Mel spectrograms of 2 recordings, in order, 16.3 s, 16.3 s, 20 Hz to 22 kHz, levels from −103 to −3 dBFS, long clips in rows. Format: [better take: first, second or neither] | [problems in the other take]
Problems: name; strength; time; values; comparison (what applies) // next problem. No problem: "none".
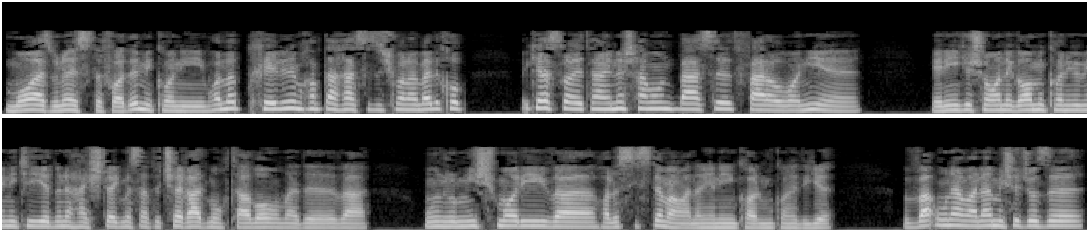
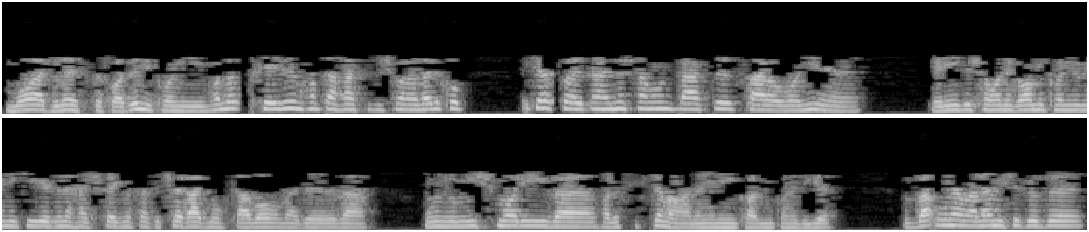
first | garbled, watery; badly; nothing above 3 kHz; slightly in the first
